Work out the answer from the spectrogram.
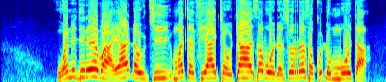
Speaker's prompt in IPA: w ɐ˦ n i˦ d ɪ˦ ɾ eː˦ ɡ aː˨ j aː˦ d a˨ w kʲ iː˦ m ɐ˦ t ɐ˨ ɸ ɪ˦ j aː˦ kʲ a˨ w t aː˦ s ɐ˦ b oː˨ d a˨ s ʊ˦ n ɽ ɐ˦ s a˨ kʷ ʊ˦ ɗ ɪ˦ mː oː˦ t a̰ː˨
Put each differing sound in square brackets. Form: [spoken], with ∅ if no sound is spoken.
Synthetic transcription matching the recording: w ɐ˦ n i˦ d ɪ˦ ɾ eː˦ [b] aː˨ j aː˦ [ɗ] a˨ w kʲ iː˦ m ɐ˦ t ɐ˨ ɸ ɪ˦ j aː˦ kʲ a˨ w t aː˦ s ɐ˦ b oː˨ d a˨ s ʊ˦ n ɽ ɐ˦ s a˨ kʷ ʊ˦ ɗ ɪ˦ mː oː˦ t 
